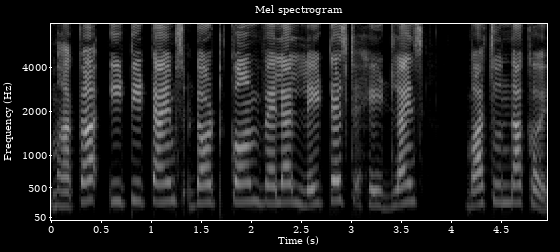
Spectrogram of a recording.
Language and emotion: Goan Konkani, neutral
